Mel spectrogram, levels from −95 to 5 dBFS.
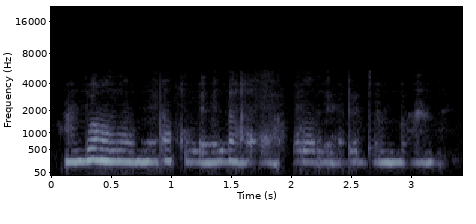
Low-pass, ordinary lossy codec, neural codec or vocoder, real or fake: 5.4 kHz; MP3, 48 kbps; codec, 24 kHz, 1.5 kbps, HILCodec; fake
